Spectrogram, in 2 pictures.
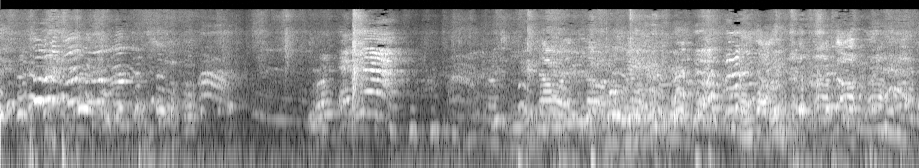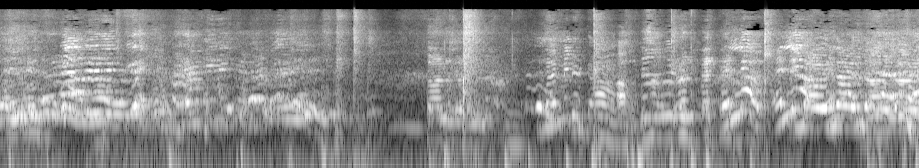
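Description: Hands clap.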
